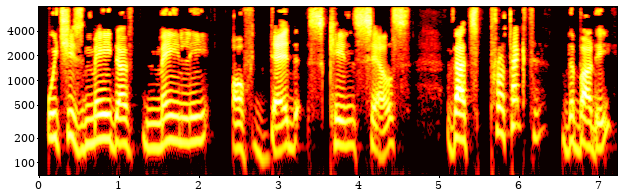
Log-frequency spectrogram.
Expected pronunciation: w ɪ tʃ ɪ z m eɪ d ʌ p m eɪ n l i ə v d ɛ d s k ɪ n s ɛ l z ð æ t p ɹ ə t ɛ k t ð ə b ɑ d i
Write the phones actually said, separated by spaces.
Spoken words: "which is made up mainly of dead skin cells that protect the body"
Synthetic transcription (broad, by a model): w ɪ tʃ ɪ z m eɪ d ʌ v m eɪ n l i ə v d ɛ d s k ɪ n s ɛ l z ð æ t p ɹ ə t ɛ k t ð ə b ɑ d i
